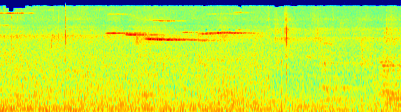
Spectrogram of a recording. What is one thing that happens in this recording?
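An elderly man talks agitatedly close by.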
